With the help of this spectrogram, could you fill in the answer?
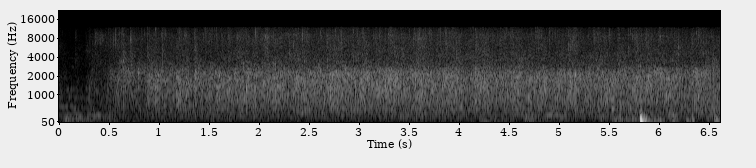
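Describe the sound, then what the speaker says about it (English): Audience at a literary evening with an author gives sustained applause, a broad steady roar of many clapping hands with a sharp thump near the end. "let's give them one more giant round of applause."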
